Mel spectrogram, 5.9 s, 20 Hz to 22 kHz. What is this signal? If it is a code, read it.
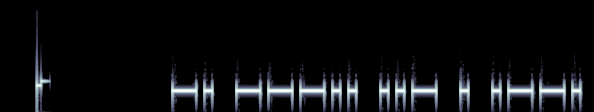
Morse code, heard as a keyed tone, about 15 wpm, 700 Hz. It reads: N8UEP
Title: Code Groups - 5 Letter:Numbers - 15wpm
